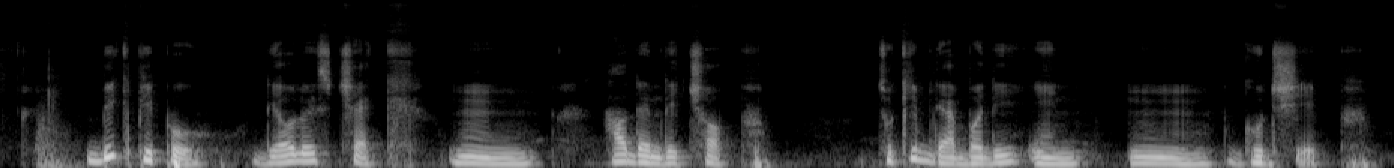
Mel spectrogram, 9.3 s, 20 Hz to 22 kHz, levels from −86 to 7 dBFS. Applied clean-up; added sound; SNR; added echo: none; none; none; none.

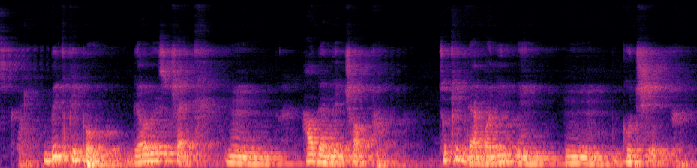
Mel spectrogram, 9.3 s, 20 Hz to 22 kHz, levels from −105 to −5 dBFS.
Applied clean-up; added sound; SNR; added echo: none; none; none; reverberation time 1.1 s.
